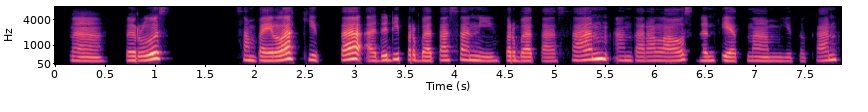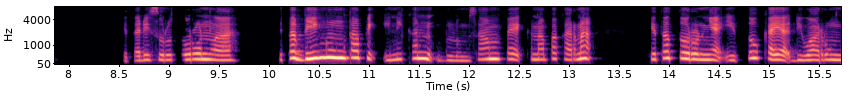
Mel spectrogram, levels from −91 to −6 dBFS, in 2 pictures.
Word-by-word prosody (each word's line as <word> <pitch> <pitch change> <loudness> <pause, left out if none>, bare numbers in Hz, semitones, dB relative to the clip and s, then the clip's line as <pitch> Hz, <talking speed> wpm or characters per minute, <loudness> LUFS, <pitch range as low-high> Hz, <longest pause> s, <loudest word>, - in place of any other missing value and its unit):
Nah, 200 -3 -9 0.2
terus 245 +9 +1 0.7
sampailah 225 +3 -1
kita 255 +3 -1
ada 225 +3 -6
di 280 +3 -6
perbatasan 235 +1 -9
nih, 200 -3 -10
perbatasan 220 - -3
antara 220 -1 -13
Laos 215 +4 -9
dan 210 +1 -10
Vietnam 205 -2 -10
gitu 190 0 -22
kan. 225 +5 -9 0.7
Kita 220 - -16
disuruh 255 +1 -7
turun 280 +1 +1
lah, 245 -2 -3 0.5
kita 345 +4 +4
bingung 355 +5 +10
tapi, 350 -3 -1
"Ini 255 +4 -6
kan 330 -3 +4
belum 215 -2 -14
sampai, 290 -1 0
kenapa?" 275 +2 -8
karena 280 +3 0 0.6
kita 340 +5 -2
turunnya 280 -6 +1
itu 240 +10 -4
kayak 265 -8 -1
di 240 - -8
warung 255 +1 -3
245 Hz, 130 wpm, -21 LUFS, 215-285 Hz, 0.7 s, bingung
